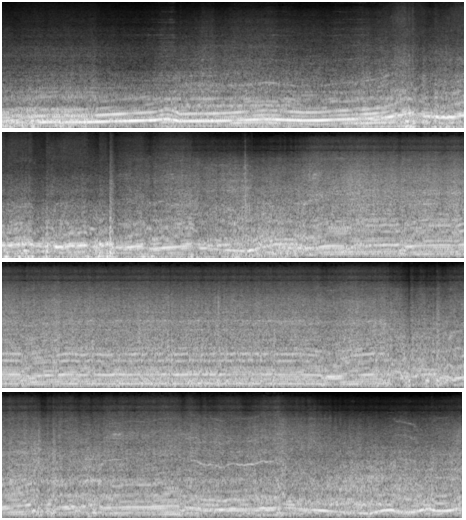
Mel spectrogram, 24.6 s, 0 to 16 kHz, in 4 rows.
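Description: A freshly built BMW E36 drift car on its first Formula Drift lap in Seattle, its engine loud and close as it revs hard, rising and falling in pitch with steady aggressive throttle and faint tire squeal.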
